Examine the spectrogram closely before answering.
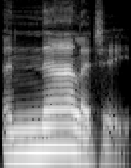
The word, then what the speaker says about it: analogy: analia it's an interesting analogy oh voice typing didn't work try again it's an interesting analogy so the stress is on the N analogy an analogy analogy there's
